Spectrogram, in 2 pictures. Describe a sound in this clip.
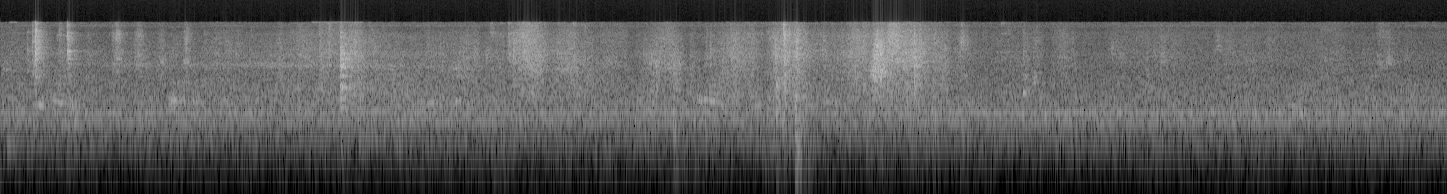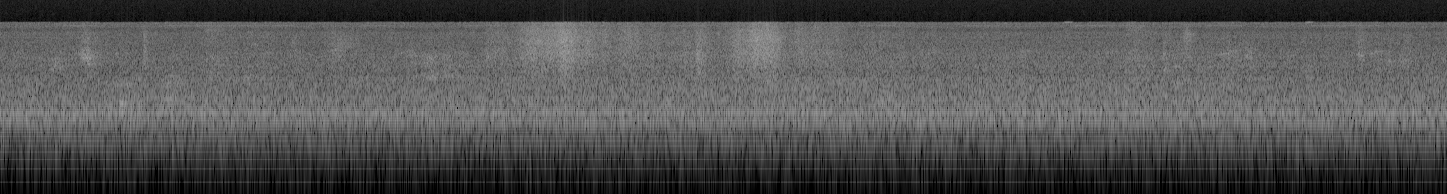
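A stopped train's electric equipment hums steadily.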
